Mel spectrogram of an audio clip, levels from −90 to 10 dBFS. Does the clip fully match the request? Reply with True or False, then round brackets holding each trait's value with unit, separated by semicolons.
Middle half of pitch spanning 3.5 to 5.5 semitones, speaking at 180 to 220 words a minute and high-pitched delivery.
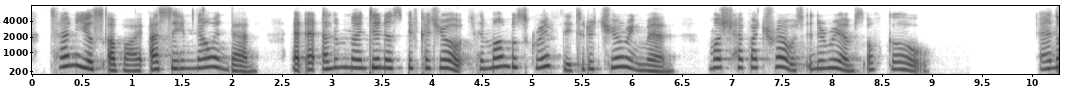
True (5.0 semitones; 185 wpm; 335 Hz)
